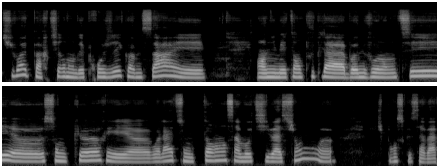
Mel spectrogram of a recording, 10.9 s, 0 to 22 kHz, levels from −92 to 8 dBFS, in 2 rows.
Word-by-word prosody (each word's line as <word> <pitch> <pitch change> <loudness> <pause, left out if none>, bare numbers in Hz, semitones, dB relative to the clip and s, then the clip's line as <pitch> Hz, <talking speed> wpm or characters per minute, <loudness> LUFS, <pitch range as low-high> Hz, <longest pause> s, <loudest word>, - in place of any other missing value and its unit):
tu 225 - -9
vois? 260 +2 0
De - - -22
partir 195 +1 -4
dans 180 -2 0
des 165 0 -2
projets 185 +5 -2
comme 185 -5 -3
ça 220 +3 +1
et, 160 -2 -1 0.6
en 175 0 +4
y - - +3
mettant 170 +1 +1
toute 190 +1 -13
la, 170 -3 +7
bonne 170 +2 +3
volonté, 205 +5 +3
heu, 165 -1 +1
son 180 -1 -1
cœur 200 +1 +1
et 160 -4 0
heu, 145 0 -2
voilà, 170 +5 -2
de - - -12
son 170 -4 -3
temps, 200 +1 0
sa 185 -4 +2
motivation, 175 - -2
heu. 160 0 -6 0.6
Je - - -17
pense 170 +2 -6
que - - -13
ça 150 -2 -6
va 140 +1 -2
175 Hz, 185 wpm, -32 LUFS, 165-200 Hz, 0.6 s, la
